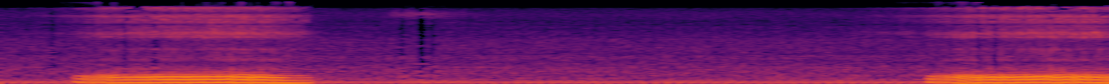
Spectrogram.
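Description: Two loud, droning snores on inhalation about four seconds apart, with quiet exhalation between; typical snoring, from a sound-effect recording.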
